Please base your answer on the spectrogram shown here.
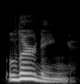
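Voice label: "learning", English word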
